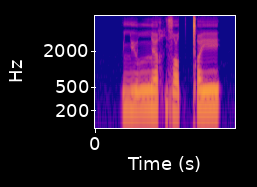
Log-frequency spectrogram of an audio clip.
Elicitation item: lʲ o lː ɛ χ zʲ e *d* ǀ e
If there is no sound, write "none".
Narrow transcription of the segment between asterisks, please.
tˤ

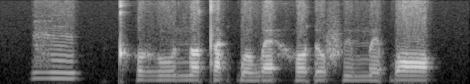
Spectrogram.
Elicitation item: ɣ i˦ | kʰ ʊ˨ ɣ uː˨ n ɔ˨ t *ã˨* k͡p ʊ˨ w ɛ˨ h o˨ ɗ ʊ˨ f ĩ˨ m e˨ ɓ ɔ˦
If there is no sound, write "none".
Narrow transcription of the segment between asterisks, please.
a˨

